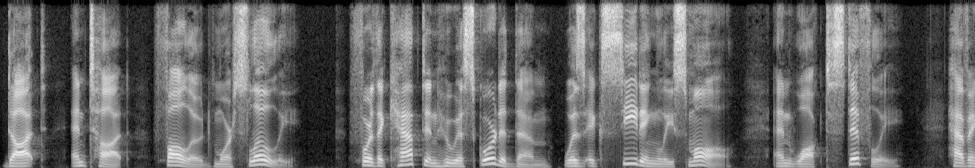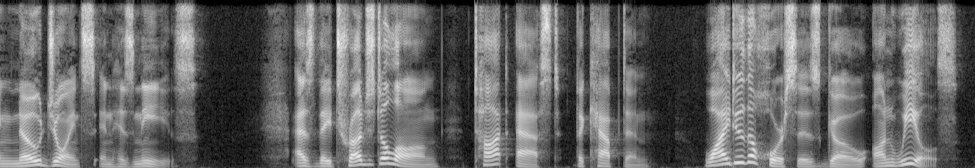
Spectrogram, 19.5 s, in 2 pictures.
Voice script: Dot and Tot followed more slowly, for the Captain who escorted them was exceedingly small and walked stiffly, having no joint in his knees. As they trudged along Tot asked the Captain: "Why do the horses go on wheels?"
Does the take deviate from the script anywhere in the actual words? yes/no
yes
